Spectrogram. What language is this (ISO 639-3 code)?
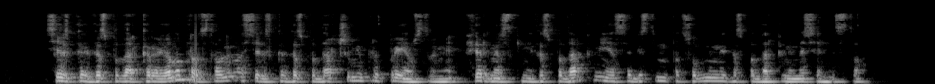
bel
